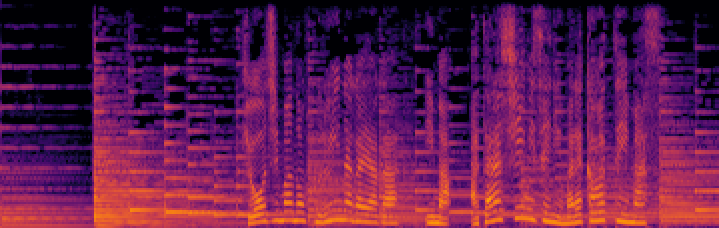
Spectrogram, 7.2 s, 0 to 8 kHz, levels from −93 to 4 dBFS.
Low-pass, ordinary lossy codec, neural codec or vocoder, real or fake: none; none; none; real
